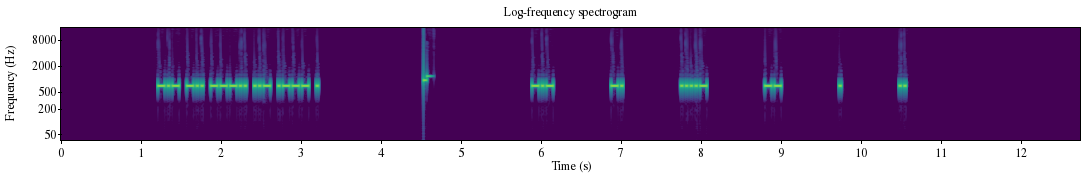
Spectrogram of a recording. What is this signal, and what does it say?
Morse code, heard as a keyed tone, about 40 wpm, spaced as for 17 wpm, 700 Hz. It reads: KD8UJE KN4MEI
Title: USA Call Signs - 6 Characters - 8x Character Spacing - 40wpm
